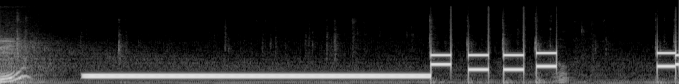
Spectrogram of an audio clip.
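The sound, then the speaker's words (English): A steady telephone dial tone hums for a few seconds, then gives way to a quick run of distinct touch-tone beeps as a telephone number is keyed in, clear with no talking. “Number done.”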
